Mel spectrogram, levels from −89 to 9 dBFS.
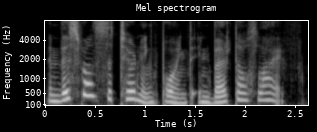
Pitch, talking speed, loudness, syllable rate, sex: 230 Hz, 205 wpm, -19 LUFS, 4.4 syllables/s, female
